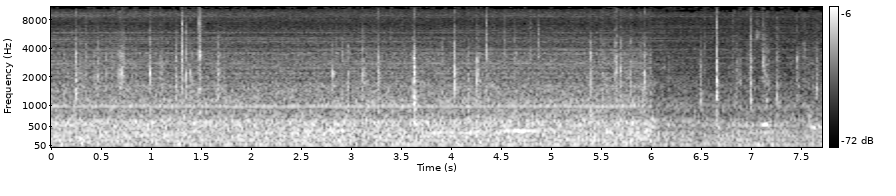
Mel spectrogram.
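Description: Steady background hum and hiss with a faint high tone, and scattered sharp clicks; the hum drops off about six seconds in while the clicks continue.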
